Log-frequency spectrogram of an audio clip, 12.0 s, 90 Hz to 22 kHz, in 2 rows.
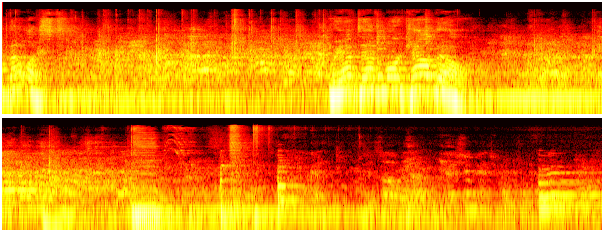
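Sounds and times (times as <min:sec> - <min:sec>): live band playing quietly: 0:03.3 - 0:09.7, 0:11.0 - 0:12.0.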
